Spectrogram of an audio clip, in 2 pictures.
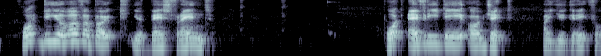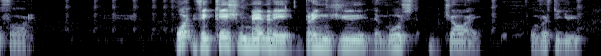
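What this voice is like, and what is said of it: Dundee Scottish accent. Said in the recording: “his fantastic Dundee Scottish accent”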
